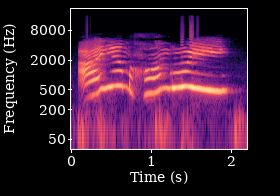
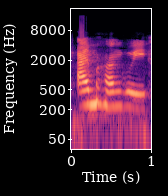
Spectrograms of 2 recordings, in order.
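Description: First: It is said in a put-on pet voice. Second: It is said in a normal voice.

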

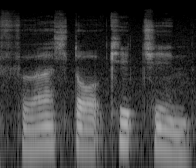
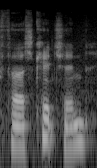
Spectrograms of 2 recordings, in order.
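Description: First: First is said with extra Japanese vowels. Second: First is said as one English syllable. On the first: "If these words were pronounced in katakana" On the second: "this is called First Kitchen"

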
